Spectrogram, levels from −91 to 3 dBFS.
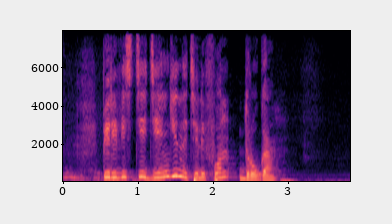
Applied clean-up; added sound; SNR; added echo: none; none; none; none.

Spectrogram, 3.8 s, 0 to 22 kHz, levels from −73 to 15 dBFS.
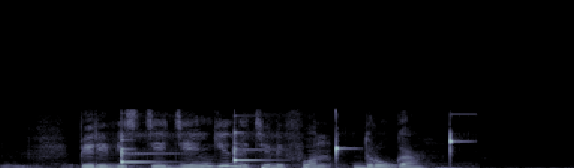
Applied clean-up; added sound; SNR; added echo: none; Keyboard (musical); -4 dB; none.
